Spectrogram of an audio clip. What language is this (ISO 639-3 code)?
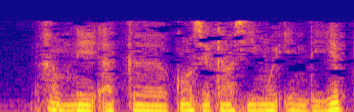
wol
